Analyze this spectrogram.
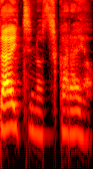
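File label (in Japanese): "shonen daitinotikarayo", Japanese boy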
